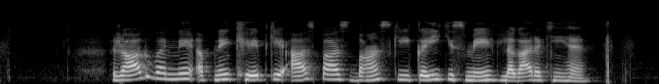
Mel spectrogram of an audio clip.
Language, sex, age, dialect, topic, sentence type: Hindi, female, 60-100, Garhwali, agriculture, statement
